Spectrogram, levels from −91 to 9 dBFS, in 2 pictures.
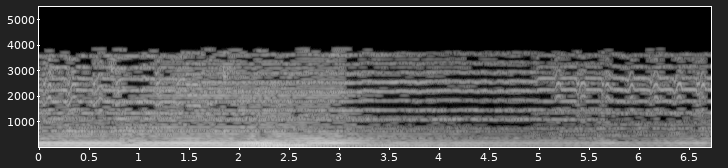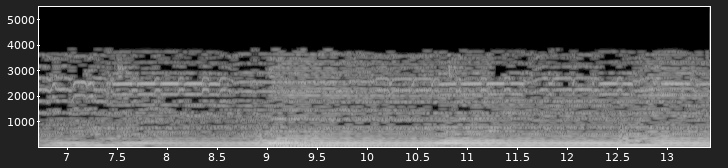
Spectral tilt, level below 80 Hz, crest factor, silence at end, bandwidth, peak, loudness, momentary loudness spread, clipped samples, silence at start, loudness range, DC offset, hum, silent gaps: -11 dB/octave; -32 dBFS; 16 dB; 0 s; 4.1 kHz; -2 dBFS; -18 LUFS; 11 LU; under 0.1%; 0 s; 9 LU; under 0.1%; none; none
